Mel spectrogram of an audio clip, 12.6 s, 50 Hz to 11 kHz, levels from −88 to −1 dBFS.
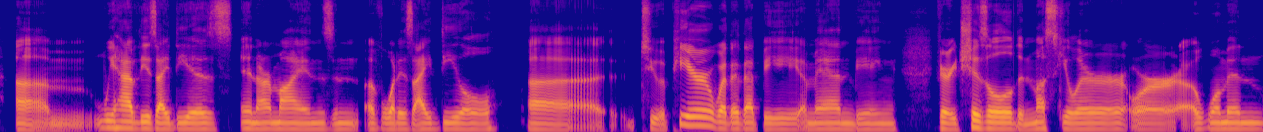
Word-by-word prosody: Um, - - -1
we 130 0 -1
have 120 -2 +5
these 115 -1 +1
ideas 105 0 +1
in 115 -1 -1
our 110 +1 +2
minds 105 -1 -1
and 105 0 -5
of 105 0 -3
what 105 0 +1
is 105 0 -2
ideal, 105 0 -1 0.3
uh, 100 -3 -1 0.4
to - - -4
appear, 170 -3 +3
whether 115 -6 +2
that 110 0 +1
be 100 -1 -3
a - - -3
man 105 0 -2
being 100 0 -5 0.4
very 105 -3 +4
chiseled 110 -1 +4
and 100 0 -2
muscular 105 -1 0
or 100 0 +1
a - - -1
woman 110 0 -1
105 Hz, 140 wpm, -27 LUFS, 105-110 Hz, 0.4 s, have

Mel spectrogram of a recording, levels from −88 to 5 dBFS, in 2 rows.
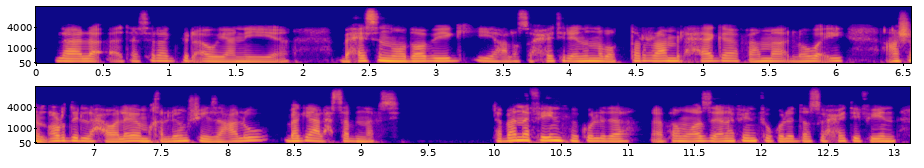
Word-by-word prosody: لأ 160 -1 +2
لأ 155 -1 -2
تأثيرها 165 +3 -4
كبير 160 0 -6
أوي، 150 -1 -1
يعني 140 +1 -3 0.4
باحس 170 +6 +3
الموضوع 160 -2 +5
بييجي 165 +1 -1
على 140 +1 -6
صحّتي 165 +3 -4
لإن 155 +1 +1
أنا 165 -1 +4
باضطر 165 +3 -2
اعمل 165 -2 +2
حاجة 165 +1 -1
فاهمة 155 0 -2
اللي 145 0 -6
هو 160 +2 +1
إيه، 165 +3 -3 0.3
عشان 160 -1 +2
أرضي 175 +2 +3
اللي 160 -3 0
حواليّا 150 +4 +2
وما 155 - +3
اخلّيهمش 160 +4 0
يزعلوا، 155 - -1
باجي 165 +3 +2
على 165 -2 +1
حساب 155 -2 -3
نفْسي، 140 0 -5 0.7
طب 160 +3 -1
أنا 200 +2 +7
فين 195 -1 +5
في 165 -2 -1
كلّ 165 0 -1
ده؟ 150 -1 -2
يعني 145 - -5
فاهمة 160 -2 0
قصدي، 160 -1 +1
أنا 165 +1 +2
فين 170 0 +2
في 170 - -4
كلّ 155 0 -1
ده، 150 0 -4
صحّتي 165 +2 -2
فين؟ 155 -1 0
160 Hz, 215 wpm, -23 LUFS, 150-170 Hz, 0.7 s, أنا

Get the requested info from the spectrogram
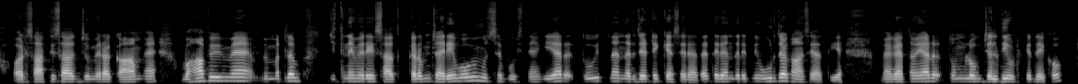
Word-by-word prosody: और 120 - +3
साथ 120 +1 +2
ही 130 - -6
साथ 130 -1 +4
जो 125 - -3
मेरा 125 -1 +2
काम 125 +3 +3
है, 125 - 0 0.3
वहाँ 135 +6 +5
पे 175 - +2
भी - - -4
मैं 170 -1 +4 0.2
म 130 - -9 0.2
मतलब 160 - +6 0.3
जितने 145 +3 -4
मेरे 145 0 +3
साथ 125 -2 +2
कर्मचारी 135 +1 +3
हैं, 145 - +3
वो 160 +1 +1
भी 180 - -1
मुझसे 150 -2 -5
पूछते 125 -2 -11
हैं 120 - -9
कि, 130 +3 -3
"यार 155 +1 +3
तू 140 +2 -3
इतना 150 -1 -4
एनर्जेटिक 135 0 -1
कैसे 120 -3 0
रहता 115 +2 -1
है? - - 0
तेरे 145 -1 +3
अंदर 140 0 -3
इतनी 145 +1 -6
ऊर्जा 160 +2 +4
कहाँ 135 -4 +1
से 120 -1 -3
आती 110 -1 -5
है?" 110 - -2 0.4
मैं 120 0 -2
कहता 120 +3 +1
हूँ, 140 - +1
"यार 145 +1 +4
तुम 140 0 -7
लोग 140 -1 +2
जल्दी 125 +2 +2
उठकर 135 0 -2
देखो। 115 - -3
135 Hz, 275 wpm, -24 LUFS, 125-145 Hz, 0.4 s, मतलब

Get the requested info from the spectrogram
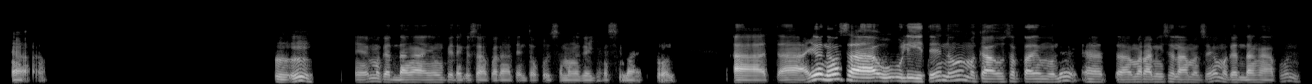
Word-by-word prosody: Oo. - - -5 2.3
Mm. - - +1 0.4
Ayan, 110 +3 -5
maganda 115 -5 -1
nga 110 0 +1
yung 110 0 -6
pinag-usapan 100 0 -5
natin 100 - -10
tungkol - - -8
sa 105 - -9
mga 100 0 -5
ganiyang 95 -2 -11
smartphone, - - -7 0.5
at, 100 -1 +3
ah, 110 0 +2
ayun 235 +3 +7
'no, 230 +4 +7
sa 170 -7 +8
uulitin 155 +1 0
'no, 195 +3 0
magkausap 135 -4 -1
tayo 130 0 +1
muli 125 +6 -4 0.2
at, 125 -1 -4 0.2
ah, 115 - 0
maraming 120 0 -1
salamat 115 -3 -2
sa'yo. 140 - -6
Magandang 110 -8 -3
hapon. 140 +10 -9
120 Hz, 135 wpm, -23 LUFS, 110-155 Hz, 2.3 s, sa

